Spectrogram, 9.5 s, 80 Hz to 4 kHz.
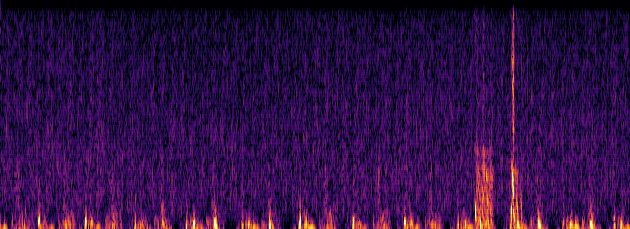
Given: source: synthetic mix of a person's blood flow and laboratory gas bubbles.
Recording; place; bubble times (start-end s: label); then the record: Doppler ultrasound of blood flow; precordium
7.09-7.41 s: bubbles
7.62-7.85 s: bubbles
From the record:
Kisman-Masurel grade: 223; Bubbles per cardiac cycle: several, 3 to 8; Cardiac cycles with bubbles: 10 to 50%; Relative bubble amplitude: loud (0.450 to 0.775); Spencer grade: 2 (many but less than half of the cardiac periods contain bubble signals, singularly or in groups); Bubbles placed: anywhere in the cardiac cycle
